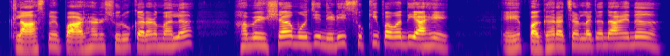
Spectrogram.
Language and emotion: Sindhi, fearful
